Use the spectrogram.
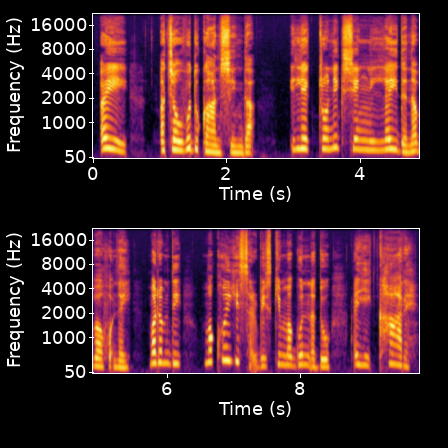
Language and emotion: Manipuri, fearful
